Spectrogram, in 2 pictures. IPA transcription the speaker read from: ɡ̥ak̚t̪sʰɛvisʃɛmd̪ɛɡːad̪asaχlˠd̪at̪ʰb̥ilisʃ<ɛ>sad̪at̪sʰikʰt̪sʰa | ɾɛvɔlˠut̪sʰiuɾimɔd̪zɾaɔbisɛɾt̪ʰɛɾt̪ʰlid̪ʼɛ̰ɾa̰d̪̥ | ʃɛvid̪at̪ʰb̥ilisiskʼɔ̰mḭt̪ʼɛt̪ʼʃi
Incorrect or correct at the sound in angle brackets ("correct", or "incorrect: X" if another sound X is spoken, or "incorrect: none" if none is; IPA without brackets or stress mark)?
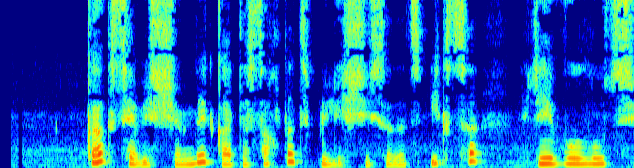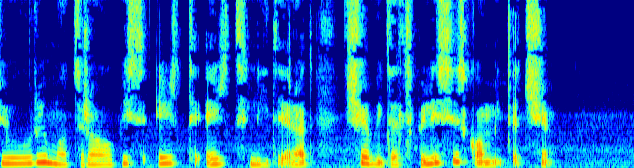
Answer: incorrect: i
